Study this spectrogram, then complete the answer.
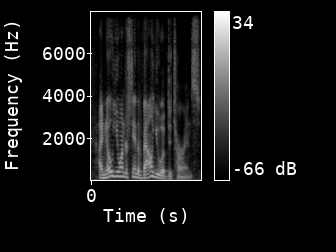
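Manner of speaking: normal talking voice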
